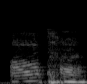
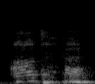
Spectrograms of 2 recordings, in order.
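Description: No difference in how they are said.

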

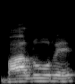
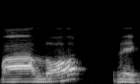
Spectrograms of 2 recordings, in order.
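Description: First: The middle syllable is lu with a vowel. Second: The middle sound is a bare l. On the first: The speaker calls it wrong. "বা লু রে তাহলে ভুল হবে" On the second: The speaker calls it right. "এটা ল হবে শুধু"

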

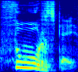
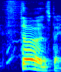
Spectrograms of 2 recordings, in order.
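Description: First: The first vowel is a Spanish 'u' sound. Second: The first vowel is an English 'er' sound. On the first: The speaker calls it wrong. "not Thursday" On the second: The speaker calls it right. "la U, no suena como una U española"

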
